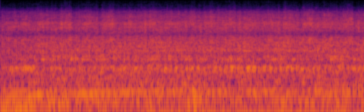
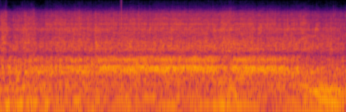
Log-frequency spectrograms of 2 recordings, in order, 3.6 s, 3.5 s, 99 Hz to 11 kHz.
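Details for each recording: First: Peugeot pedal moped two-stroke, laid up since 1997, restarted: quiet, even idle, no hunting or dying; runs properly. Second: Peugeot pedal moped, laid up since 1997, on old fuel with a split fuel line found: raspy two-stroke buzz catches a few seconds, wavers unevenly, then sags away; fires but won't keep running, cause unconfirmed.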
